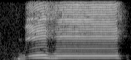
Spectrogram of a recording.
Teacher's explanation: kita panjangkan bunyi huruf ha sebanyak 2 harakat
